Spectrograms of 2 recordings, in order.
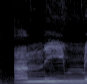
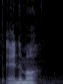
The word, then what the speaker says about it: anime: Anime? – I think it's pronounced Enema. – What? – Enema. – Enema, yeah. Anime.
